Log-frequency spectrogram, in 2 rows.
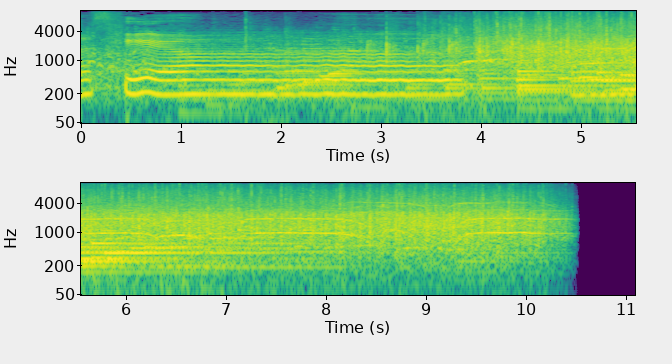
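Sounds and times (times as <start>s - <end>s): band playing: 2.0s - 8.2s
audience applause: 3.0s - 10.5s.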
